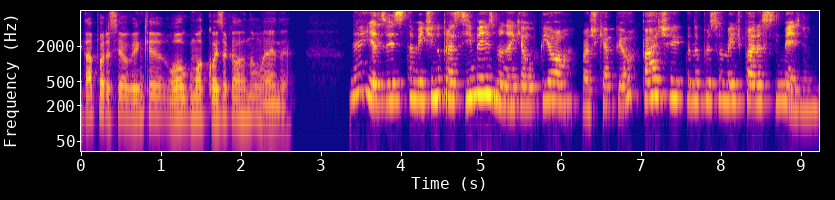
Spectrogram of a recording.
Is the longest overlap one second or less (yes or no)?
yes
